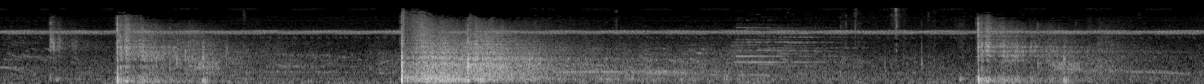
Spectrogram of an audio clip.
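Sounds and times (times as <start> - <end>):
echoing crackle: 0.3 - 11.8
firework shells bursting: 0.5 - 2.7, 4.0 - 11.3.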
